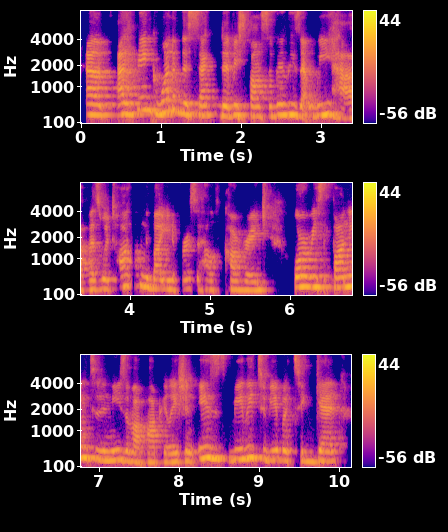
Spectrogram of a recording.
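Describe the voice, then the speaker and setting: A woman from Congo speaks at a conference in a mid-range voice. She talks in a thoughtful, searching way, pausing with fillers and reworking her sentences. Her voice carries a noticeable room echo. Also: medium pitch. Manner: thoughtful, with frequent restarts and fillers. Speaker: conference panelist. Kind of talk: conference talk.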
